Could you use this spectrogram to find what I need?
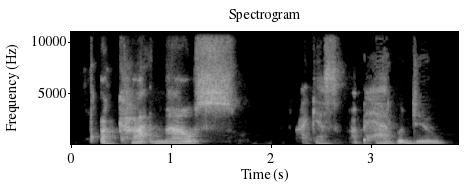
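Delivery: barely audible, hushed, very quiet stage whisper. Asking a friend in a bathroom for a tampon: whispering. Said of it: "Whispering like you did in your third grade play".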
